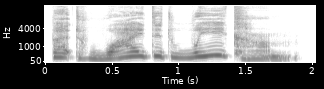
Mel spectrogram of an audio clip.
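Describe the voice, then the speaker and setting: A woman's voice: fairly high pitch, sing-song, slow pace, dark tone, no echo, studio quality, voice pushed up, heavily acted. A woman voicing a tired, persistent little boy with an English accent in an audiobook, whiny and insistent. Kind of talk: dramatised audiobook character dialogue.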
